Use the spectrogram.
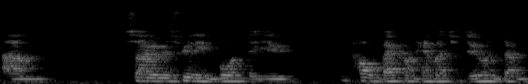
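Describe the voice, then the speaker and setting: A somewhat breathy voice with an Australian accent at a moderate pace, with audible room echo. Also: man. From Australia, rural Victoria. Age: 70s. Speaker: masters distance runner. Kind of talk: interview. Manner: halting.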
